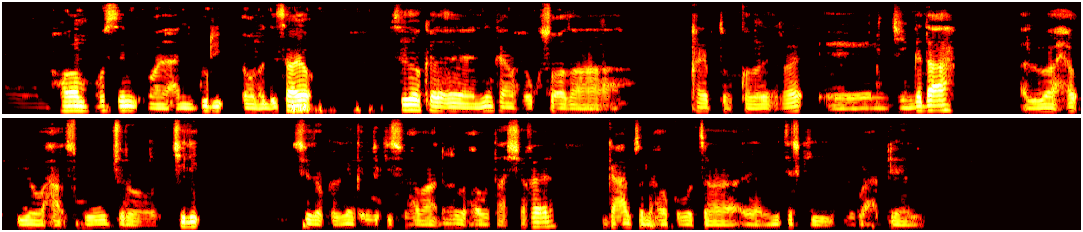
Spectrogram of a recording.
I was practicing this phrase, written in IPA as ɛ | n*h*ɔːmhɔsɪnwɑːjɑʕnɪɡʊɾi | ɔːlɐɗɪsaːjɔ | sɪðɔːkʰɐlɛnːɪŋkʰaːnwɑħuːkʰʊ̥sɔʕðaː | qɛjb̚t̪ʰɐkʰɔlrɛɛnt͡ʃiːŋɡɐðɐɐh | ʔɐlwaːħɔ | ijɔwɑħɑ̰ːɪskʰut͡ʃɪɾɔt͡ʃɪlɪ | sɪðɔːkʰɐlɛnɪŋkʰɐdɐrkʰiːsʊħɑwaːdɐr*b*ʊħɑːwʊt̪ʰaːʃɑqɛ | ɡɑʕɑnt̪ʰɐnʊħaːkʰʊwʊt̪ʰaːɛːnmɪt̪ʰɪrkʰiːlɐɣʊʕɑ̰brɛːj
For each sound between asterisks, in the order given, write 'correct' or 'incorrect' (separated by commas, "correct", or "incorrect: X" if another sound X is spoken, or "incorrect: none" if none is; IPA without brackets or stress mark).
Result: correct, incorrect: w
